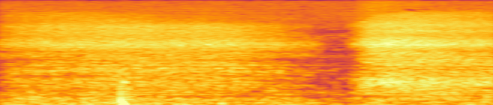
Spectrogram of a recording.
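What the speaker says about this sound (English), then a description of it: "I want to invite you to take a deep breath in and a deep breath out." A slow, deep breath drawn in and then let out, soft airy hiss rising, briefly pausing, then swelling again, faint and close in a quiet room.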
